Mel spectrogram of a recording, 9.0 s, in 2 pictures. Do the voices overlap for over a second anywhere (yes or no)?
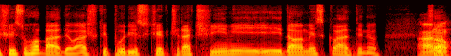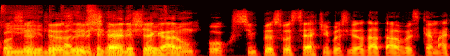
yes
